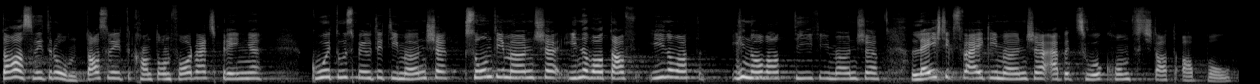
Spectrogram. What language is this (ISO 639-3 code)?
gsw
